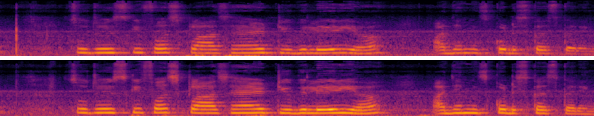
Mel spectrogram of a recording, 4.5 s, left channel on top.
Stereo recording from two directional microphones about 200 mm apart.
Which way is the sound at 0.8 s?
55° right (ahead or behind).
